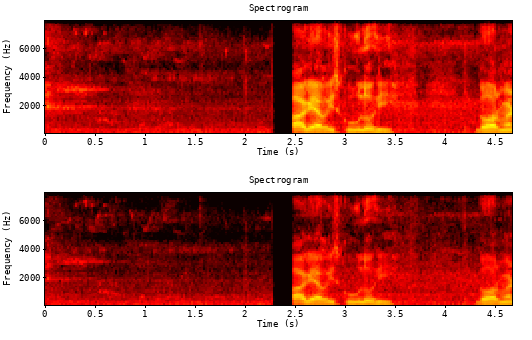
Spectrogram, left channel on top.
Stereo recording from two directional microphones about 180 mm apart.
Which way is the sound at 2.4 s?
Centre (ahead or behind).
